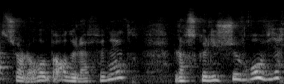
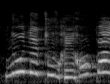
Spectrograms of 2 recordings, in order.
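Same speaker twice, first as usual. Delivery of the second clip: put-on much higher and louder childlike voice; little goat kids crying out; 4 dB louder than usual. The little goats refuse the wolf, high and loud. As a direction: shout it up high like tiny goats. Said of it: "crièrent-ils".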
